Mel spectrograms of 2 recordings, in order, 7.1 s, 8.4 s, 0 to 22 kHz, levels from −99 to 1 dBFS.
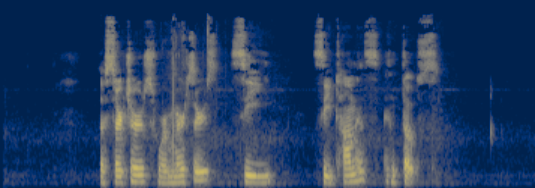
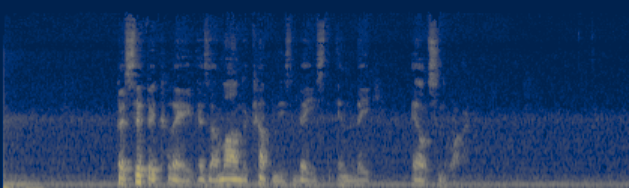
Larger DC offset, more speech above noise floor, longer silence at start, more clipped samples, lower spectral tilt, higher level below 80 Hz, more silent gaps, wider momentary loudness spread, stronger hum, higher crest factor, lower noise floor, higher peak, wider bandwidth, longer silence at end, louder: neither; first, 54 dB vs 21 dB; first, 1.35 s vs 0.05 s; neither; second, -3 dB/octave vs -6.5 dB/octave; second, -74 dBFS vs -58 dBFS; neither; second, 12 LU vs 26 LU; neither; about the same, 22 dB vs 24 dB; first, -80 dBFS vs -58 dBFS; first, -6 dBFS vs -14 dBFS; about the same, 15.5 kHz vs 16.5 kHz; first, 1.3 s vs 0.05 s; first, -26 LUFS vs -37 LUFS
